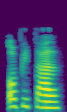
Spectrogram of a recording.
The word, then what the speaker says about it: hôpital: And hospital in French is hôpital. Hôpital. So, hindi natin binabanggit yung letter H, yung letter T.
